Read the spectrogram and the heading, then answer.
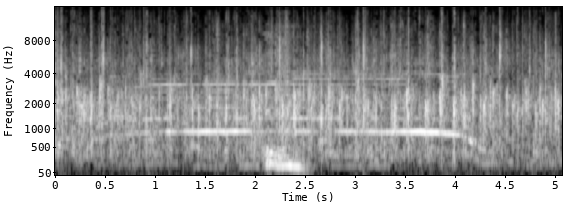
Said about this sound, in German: Gott ist ein guter Gott. Wir können ihm mal Applaus geben. Halleluja.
